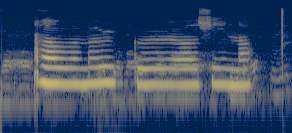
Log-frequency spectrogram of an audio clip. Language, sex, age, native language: Icelandic, female, 8, Icelandic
